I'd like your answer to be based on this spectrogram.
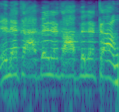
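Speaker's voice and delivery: acted screaming. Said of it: "convulsing and screaming".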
